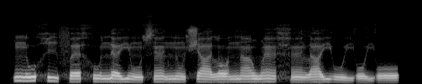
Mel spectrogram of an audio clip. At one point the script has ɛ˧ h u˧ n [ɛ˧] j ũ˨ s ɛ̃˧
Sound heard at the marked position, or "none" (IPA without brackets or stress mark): ɛ˧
